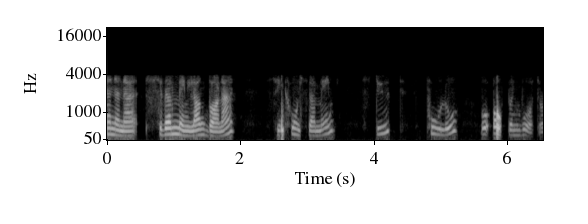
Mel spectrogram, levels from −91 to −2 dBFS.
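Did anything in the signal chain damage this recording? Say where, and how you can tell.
Yes. At the codec stage, the whole clip carries GSM full-rate codec damage, plainly audible as a buzzy, gravelly roughness on the speech. The coder rebuilds the voice from a vocal-tract filter driven by sparse, regularly spaced pulses, which fits a 13 kbps full-rate stream. The line band runs from about 300 Hz to 3.6 kHz. A spectrogram shows a hard ceiling near 3.6 kHz, nothing below about 300 Hz, and smeared, grainy harmonics.

At the network stage, GSM bit errors strike from 2.50 to 2.66 s and again from 5.82 to 5.92 s. The speech breaks into squawks, pops and gargling. Corrupted filter, pitch or gain values reach the decoder, so each damaged frame gets a bent spectrum or a level jump. On a waveform these show as sudden amplitude spikes. On a spectrogram they appear as short blocks of misplaced or smeared energy.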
